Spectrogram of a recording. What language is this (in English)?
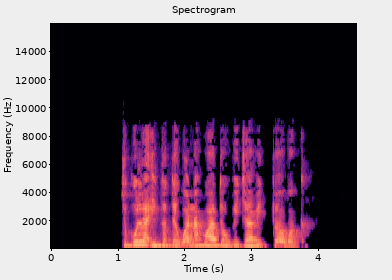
Yaqui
